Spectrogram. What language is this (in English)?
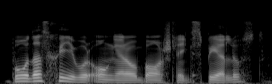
Swedish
